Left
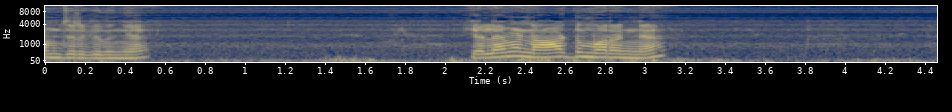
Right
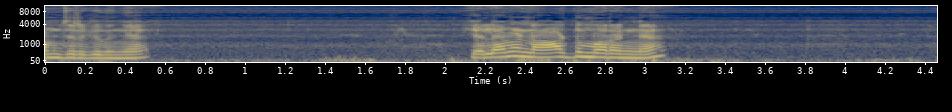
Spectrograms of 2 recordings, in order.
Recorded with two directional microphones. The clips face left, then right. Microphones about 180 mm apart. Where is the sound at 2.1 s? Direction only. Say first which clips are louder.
Right 2 dB; 5° right (ahead or behind).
